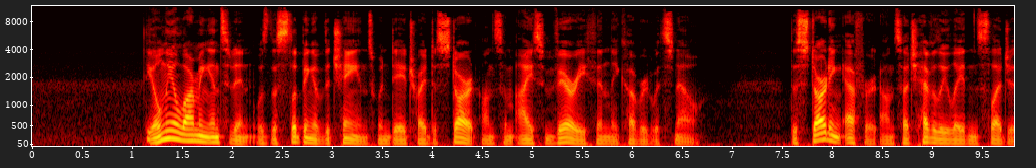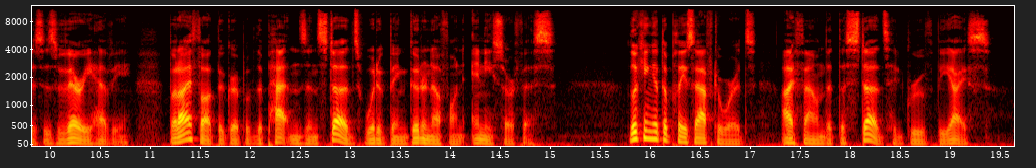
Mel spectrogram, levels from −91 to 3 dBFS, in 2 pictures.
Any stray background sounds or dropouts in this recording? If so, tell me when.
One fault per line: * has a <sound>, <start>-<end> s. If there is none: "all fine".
all fine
